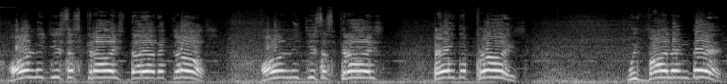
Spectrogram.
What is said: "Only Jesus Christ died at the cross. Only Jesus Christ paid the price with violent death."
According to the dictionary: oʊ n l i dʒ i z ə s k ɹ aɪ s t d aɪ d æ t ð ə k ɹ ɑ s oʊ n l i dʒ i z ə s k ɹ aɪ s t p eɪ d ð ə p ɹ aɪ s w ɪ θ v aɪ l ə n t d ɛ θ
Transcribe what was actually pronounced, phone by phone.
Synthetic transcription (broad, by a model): oʊ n l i dʒ i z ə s k ɹ aɪ s t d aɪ ʌ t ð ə k ɹ ɑ s oʊ n l i dʒ i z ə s k ɹ aɪ s t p eɪ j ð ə p ɹ aɪ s w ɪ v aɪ l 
